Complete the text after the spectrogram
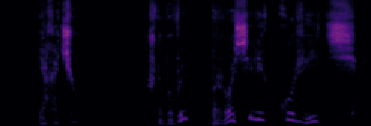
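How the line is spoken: Whisper. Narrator (Russian): прошептала она

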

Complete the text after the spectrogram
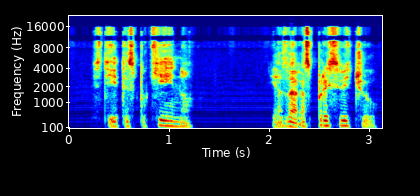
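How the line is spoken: Whispered. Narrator (Ukrainian): прошепотів Муді

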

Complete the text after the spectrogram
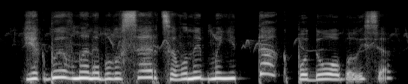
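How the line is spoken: Tin woodman sighing. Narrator (Ukrainian): зітхнув бляшаний лісоруб

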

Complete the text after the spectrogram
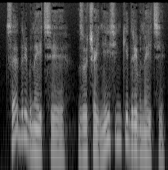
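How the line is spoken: Calm. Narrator (Ukrainian): Атос спокійно сказав

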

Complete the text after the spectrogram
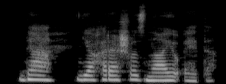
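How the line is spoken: Sad admission. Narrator (Russian): призналась Энн грустно

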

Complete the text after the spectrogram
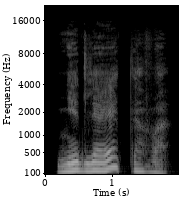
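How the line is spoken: Dejected voice. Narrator (Russian): повторил он упавшим голосом

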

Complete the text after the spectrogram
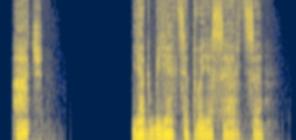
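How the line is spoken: Whispered. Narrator (Ukrainian): прошепотіла

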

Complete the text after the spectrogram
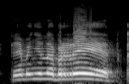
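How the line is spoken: Archmage shouting. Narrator (Ukrainian): крикнув архімаг

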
